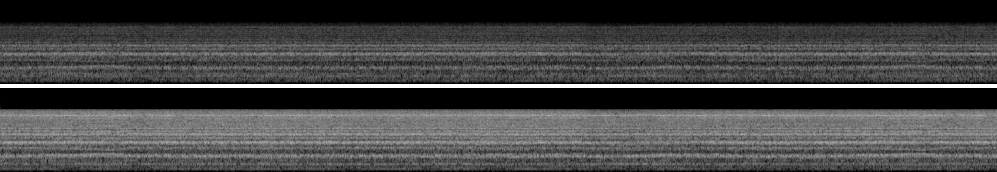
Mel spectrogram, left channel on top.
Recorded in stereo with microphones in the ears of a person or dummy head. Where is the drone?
70° right (ahead or behind).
